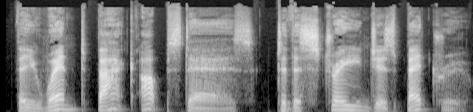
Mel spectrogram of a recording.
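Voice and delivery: ordinary delivery

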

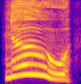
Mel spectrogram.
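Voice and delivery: very high, loud mother's cry; high-pitched, urgent shout; alarmed cry. A narrator's reading. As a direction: cry out to stop her. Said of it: "Missus Cranky cried".

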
